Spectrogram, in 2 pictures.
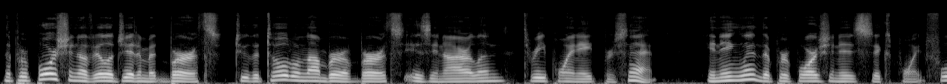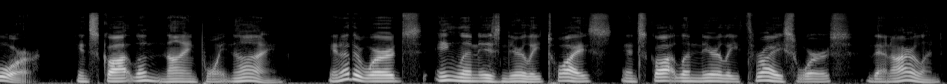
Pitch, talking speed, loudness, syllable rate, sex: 150 Hz, 145 wpm, -19 LUFS, 4.1 syllables/s, male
